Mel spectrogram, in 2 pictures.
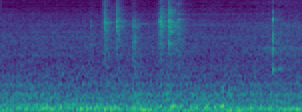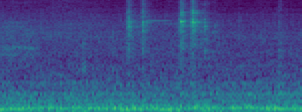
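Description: Train wheels clack over rail joints in quick pairs.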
